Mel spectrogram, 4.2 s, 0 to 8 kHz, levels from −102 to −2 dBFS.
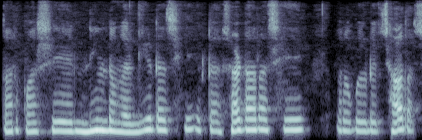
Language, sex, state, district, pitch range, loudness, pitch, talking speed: Bengali, male, West Bengal, Malda, 195-225 Hz, -22 LUFS, 210 Hz, 200 wpm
